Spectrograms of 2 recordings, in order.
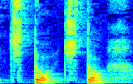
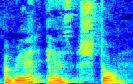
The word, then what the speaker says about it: что: like as it is, chto. But you have to know that in Russian, in this word, the consonant ch is pronounced as sh.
